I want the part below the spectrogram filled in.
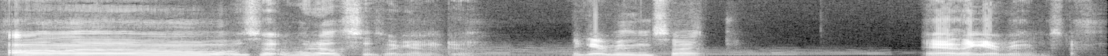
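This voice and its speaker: On a game stream, a congested man with a cold chats casually in a high-pitched, expressive voice, talking briskly over soft background music. He grumbles and rambles, sounding exasperated.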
